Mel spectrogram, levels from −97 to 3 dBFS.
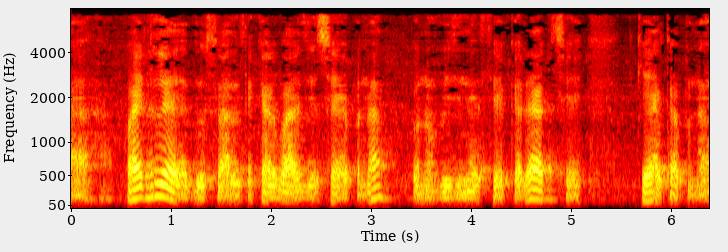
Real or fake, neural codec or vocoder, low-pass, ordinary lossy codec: fake; vocoder, 22.05 kHz, 80 mel bands, HiFi-GAN; 7.2 kHz; MP3, 32 kbps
